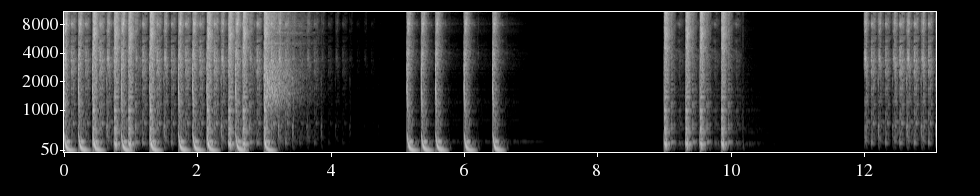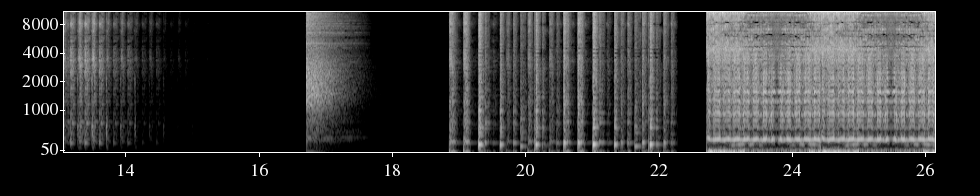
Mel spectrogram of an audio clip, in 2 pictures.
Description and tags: Drum Loop 140 BPM
I was bored and made this loop on FL Studio (jumpscare warning at the end).
Stems in order: kick, snare, shaker, transition, unlayered loop and the original sound that i made the unlayered loop from (some motor sound that i recorded).
For anyone that might wanna recreate the unlayered loop, i made it using EQ, some Valhalla Delay preset called Magenta, Gross Beat plugin (Chaos 4/Drum Loop), a plugin called "Pancz" by Oversampled (Add Punch & Flavour preset), Gross Beat again (Complex 10/Drum Loop) and little bit of bitcrush using FX(Effector FX Module).
Original motor sound that i used for making this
